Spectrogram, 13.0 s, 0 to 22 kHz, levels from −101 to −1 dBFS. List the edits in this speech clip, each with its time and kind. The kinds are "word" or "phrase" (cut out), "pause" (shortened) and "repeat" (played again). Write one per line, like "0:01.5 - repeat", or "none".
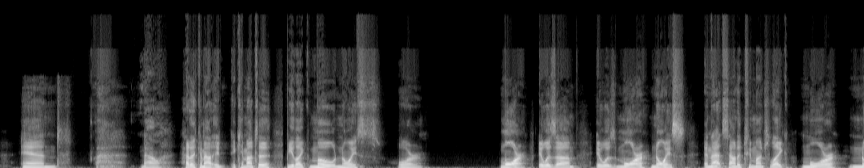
0:04.2 - pause
0:08.0 - pause
0:11.9 - pause

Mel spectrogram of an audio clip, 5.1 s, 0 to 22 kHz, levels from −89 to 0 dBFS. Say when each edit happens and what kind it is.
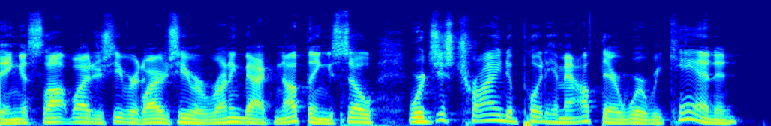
0:00.9 - word
0:02.7 - pause

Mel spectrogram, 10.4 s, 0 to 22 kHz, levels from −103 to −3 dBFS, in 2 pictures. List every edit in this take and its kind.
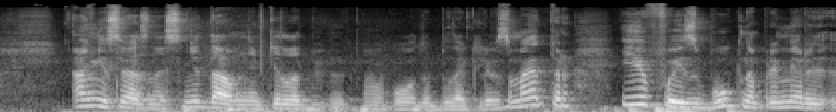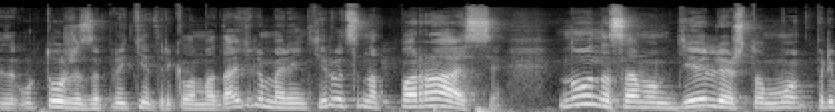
0:02.2 - phrase
0:07.6 - word

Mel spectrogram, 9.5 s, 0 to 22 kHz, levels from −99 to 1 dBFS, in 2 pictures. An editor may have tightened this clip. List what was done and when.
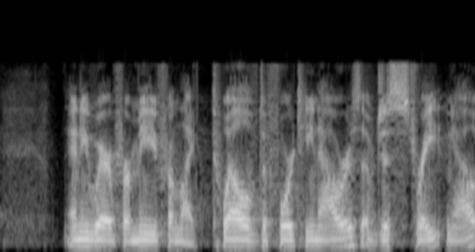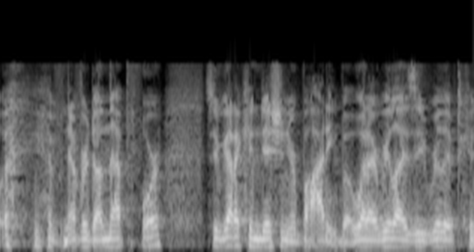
0:01.2 - word
0:04.5 - word
0:06.8 - pause

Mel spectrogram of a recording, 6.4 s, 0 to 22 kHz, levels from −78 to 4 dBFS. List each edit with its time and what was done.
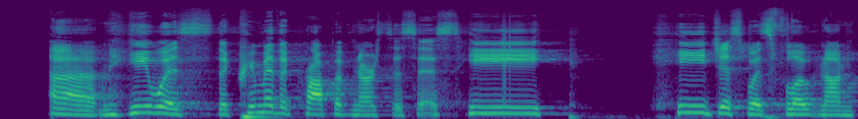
0:01.6 - word

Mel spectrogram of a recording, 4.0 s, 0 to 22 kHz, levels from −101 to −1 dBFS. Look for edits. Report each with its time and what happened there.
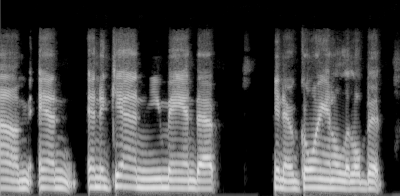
none

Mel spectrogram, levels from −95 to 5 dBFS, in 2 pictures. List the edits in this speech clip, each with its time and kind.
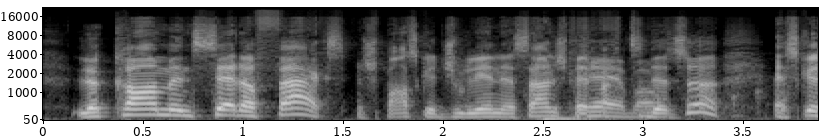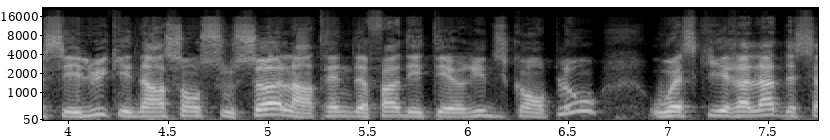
none

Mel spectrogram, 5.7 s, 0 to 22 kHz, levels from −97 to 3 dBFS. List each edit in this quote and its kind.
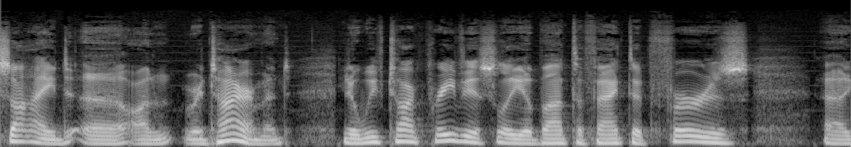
0:02.2 - pause

